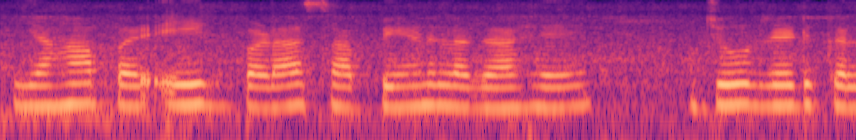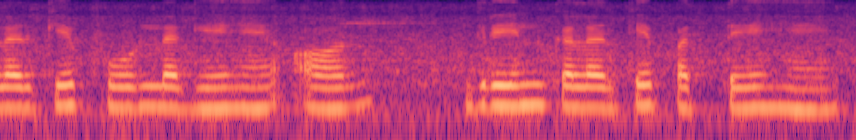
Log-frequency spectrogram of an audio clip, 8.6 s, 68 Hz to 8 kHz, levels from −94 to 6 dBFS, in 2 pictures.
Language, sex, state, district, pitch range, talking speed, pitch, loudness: Hindi, female, Uttar Pradesh, Lucknow, 205-225 Hz, 145 wpm, 215 Hz, -15 LUFS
